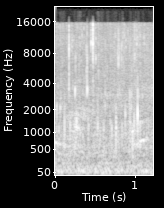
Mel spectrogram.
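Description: Chempalli fish curry bubbling in a clay pot, a steady close wash of soft boiling and popping with faint small clicks, no voices.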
